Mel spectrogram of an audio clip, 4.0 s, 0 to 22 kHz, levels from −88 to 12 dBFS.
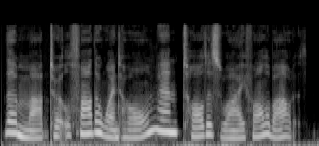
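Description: At 0.54 to 0.61 s a corrupt frame was concealed: bits in two AAC frames were flipped, and the decoder covered the damage itself.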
